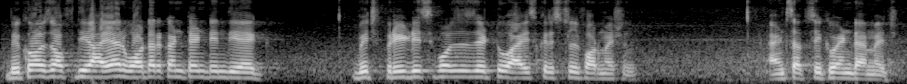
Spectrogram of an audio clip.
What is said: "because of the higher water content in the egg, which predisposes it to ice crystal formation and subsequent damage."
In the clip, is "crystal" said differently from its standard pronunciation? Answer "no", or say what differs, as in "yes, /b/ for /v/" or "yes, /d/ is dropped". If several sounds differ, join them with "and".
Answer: no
